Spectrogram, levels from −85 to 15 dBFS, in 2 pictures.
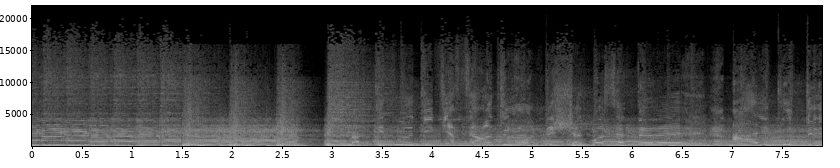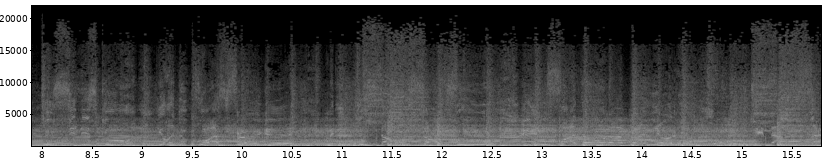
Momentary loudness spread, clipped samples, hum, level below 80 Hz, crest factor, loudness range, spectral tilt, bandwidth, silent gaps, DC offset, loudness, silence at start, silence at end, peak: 3 LU; under 0.1%; none; -22 dBFS; 14 dB; 2 LU; -5.5 dB/octave; 18.5 kHz; none; under 0.1%; -20 LUFS; 0 s; 0 s; -4 dBFS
